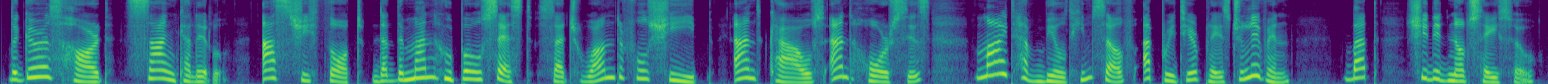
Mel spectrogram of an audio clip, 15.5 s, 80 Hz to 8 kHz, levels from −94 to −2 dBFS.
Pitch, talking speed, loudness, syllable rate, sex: 235 Hz, 145 wpm, -19 LUFS, 3.6 syllables/s, female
